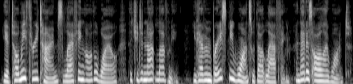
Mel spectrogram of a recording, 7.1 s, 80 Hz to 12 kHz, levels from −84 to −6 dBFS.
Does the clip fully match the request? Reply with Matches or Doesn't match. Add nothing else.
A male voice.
Doesn't match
